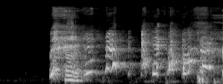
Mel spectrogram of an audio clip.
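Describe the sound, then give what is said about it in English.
A burst of coughing blends into breathy laughter, loud, with a few rapid choppy pulses after half a second of silence. “So, it's a combination of coughing and laughter.”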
